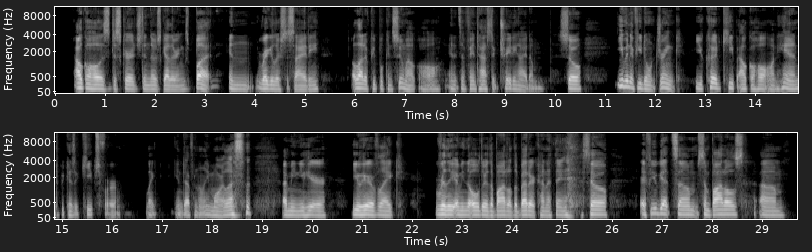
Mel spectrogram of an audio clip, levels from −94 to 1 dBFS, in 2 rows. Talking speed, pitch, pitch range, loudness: 145 wpm, 120 Hz, 115-130 Hz, -28 LUFS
